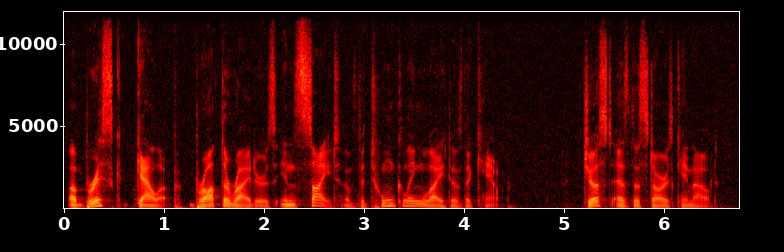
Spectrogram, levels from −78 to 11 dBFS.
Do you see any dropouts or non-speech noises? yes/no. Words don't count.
no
